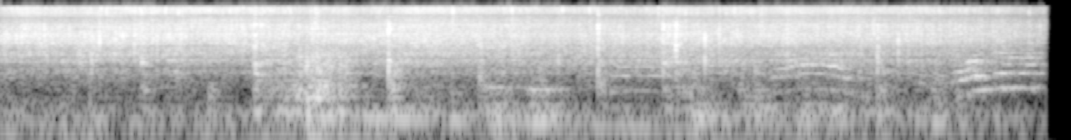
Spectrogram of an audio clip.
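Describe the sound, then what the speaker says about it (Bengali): Chunks of country chicken sizzle steadily as they are stir-fried with salt, while a spatula scrapes and knocks against the pan in uneven strokes over a constant frying hiss, close to the pan and with no talk. "নুন দিয়ে একটু কষাবো।"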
